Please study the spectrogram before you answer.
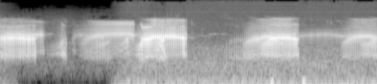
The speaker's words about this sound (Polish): Kiedy żaba wydaje swój charakterystyczny rechot, worki drgają bardzo szybko i roznoszą ten dźwięk po okolicy, przez co ta żaba słyszana jest nawet na kilometr i dalej, jeśli sprzyjają temu warunki, szczególnie nocą.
